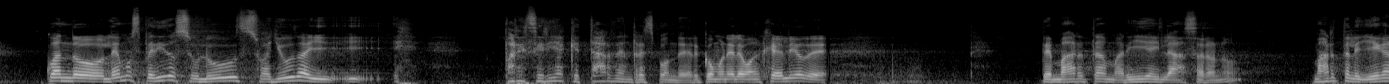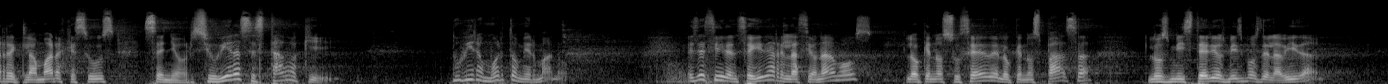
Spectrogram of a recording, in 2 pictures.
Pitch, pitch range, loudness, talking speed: 130 Hz, 120-150 Hz, -27 LUFS, 135 wpm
